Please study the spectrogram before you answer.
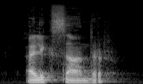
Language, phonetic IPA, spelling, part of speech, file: Russian, [ɐlʲɪkˈsandr], Александр, proper noun, Ru-Александр.ogg
- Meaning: a male given name, equivalent to English Alexander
